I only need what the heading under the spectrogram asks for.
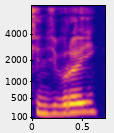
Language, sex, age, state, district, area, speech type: Bodo, male, 18-30, Assam, Baksa, rural, spontaneous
